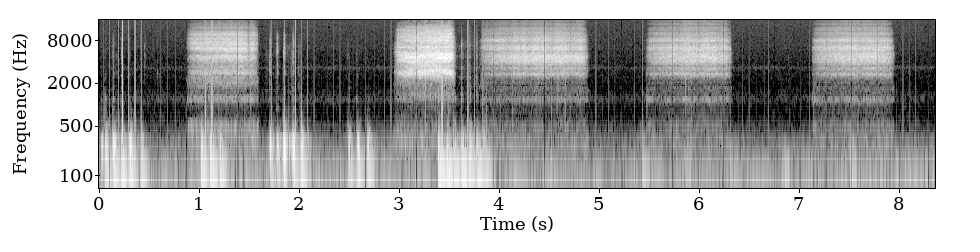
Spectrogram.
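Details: Young wild barn owl at a monitored nest box, dealing with a big gerbil: a series of rasping, hissing screeches, each under a second, separated by short pauses, with low knocks and bumps early on.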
